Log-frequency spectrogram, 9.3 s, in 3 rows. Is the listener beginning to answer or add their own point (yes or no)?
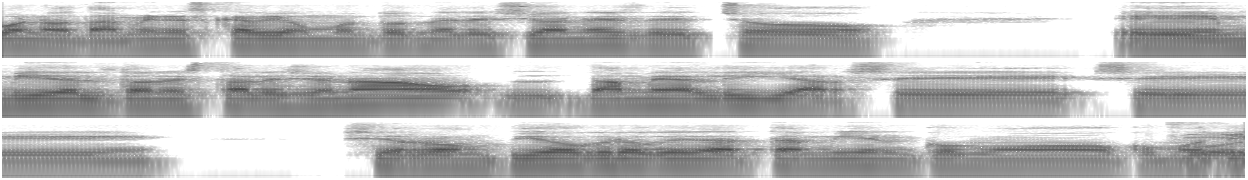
yes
